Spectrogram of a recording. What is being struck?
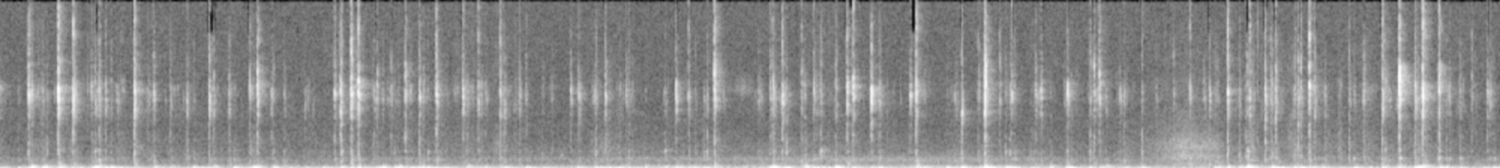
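Plastic computer keyboard.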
